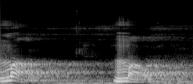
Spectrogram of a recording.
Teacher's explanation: Two lips comes together, the lower lip and upper lip, they block the air stream, and when they are released we hear plosive.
